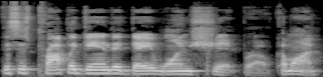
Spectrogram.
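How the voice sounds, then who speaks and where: A man's voice: medium pitch, animated, unhurried, husky. Blunt man ranting with slang. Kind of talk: social media rant.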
